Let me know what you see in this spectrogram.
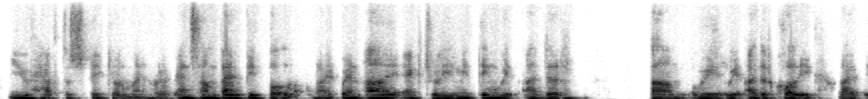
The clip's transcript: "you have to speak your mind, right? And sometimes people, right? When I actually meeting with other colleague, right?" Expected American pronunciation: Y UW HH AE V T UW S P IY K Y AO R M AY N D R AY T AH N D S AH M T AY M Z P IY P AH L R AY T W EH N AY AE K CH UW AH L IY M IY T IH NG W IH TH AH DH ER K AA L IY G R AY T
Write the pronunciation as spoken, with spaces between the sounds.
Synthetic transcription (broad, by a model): Y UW HH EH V T UW S P IY K Y AO R M AY N D R AY T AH N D S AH M T AY M P IY P AH L R AY T W EH N AY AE K CH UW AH L IY M IY T IH NG W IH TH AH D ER K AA L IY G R AY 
